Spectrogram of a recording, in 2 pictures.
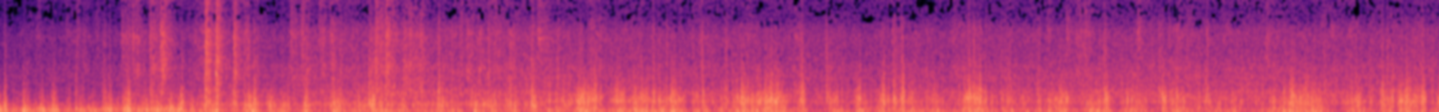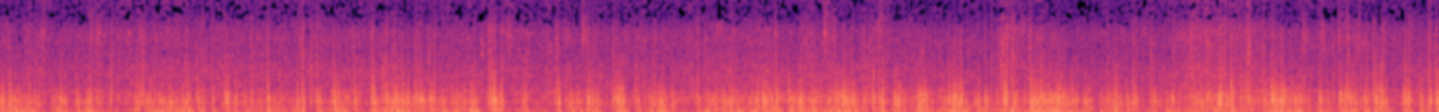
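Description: Wind rushing loudly past an open door of a train running at speed, with its wheels rumbling and clattering steadily on the rails.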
